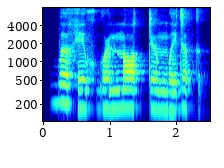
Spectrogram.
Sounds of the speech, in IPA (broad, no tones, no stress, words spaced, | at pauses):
bə hexʷ ɡʷə˞nːɔtːø ŋʷedək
